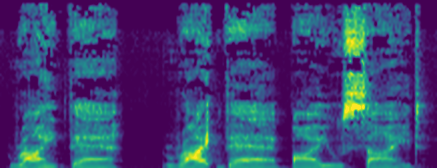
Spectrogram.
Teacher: right 尾部的 t 我们顿一下不把这个 t 爆破出来了顿那么一下 Right there by your side Your 同样是做弱读的 Your side 我们可以做一下停顿那么如果停顿的话呢就在 side 后面停顿一下 all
